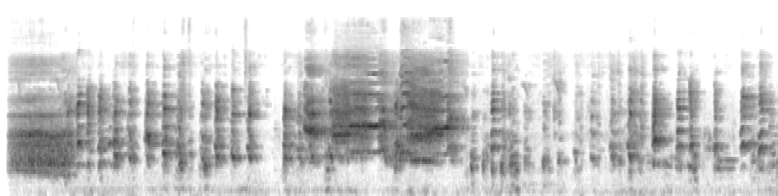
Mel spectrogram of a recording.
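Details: Backyard-raised chicken, a Pelung–Bangkok–Ketawa cross, crowing: a harsh, harmonic crow of about two seconds rises from a run of rapid, repeated clucking notes, and the clucking continues steadily afterward.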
